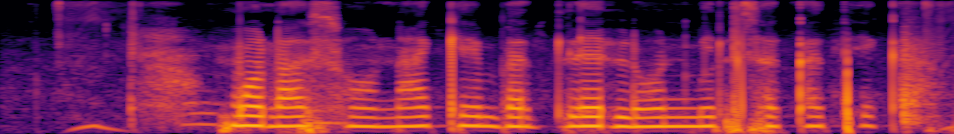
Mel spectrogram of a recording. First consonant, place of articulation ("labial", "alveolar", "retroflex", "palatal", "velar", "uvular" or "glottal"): labial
